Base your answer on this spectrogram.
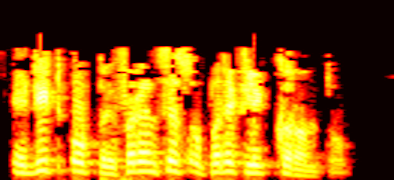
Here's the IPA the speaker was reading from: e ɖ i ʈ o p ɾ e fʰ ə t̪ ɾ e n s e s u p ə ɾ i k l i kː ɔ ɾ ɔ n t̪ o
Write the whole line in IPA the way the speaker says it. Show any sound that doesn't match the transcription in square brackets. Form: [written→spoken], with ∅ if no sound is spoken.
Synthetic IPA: e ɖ i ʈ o p ɾ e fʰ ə [t̪→∅] ɾ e n s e s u p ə ɾ [i→e] k l i kː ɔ ɾ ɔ n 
